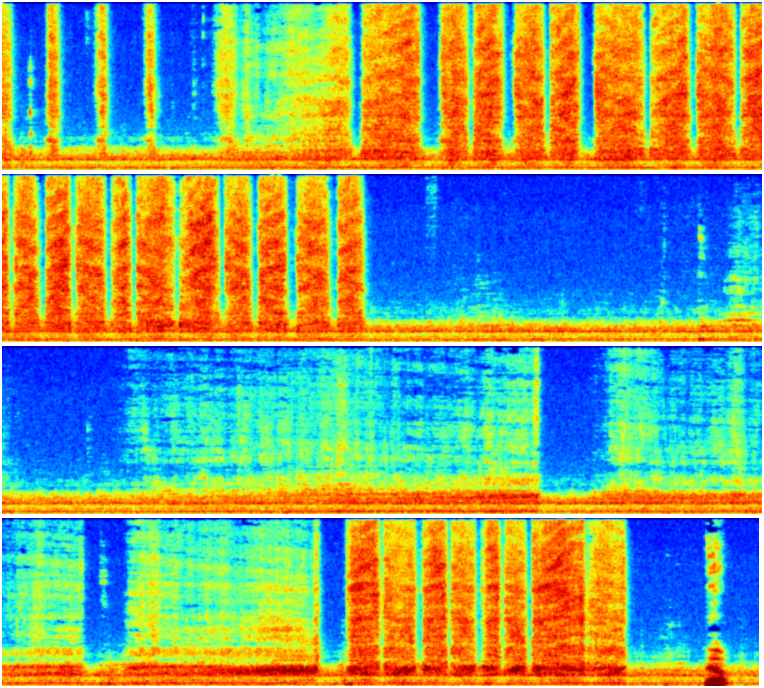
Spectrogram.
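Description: Oil-paint brush rubbing across canvas in quick, repeated back-and-forth strokes, several a second. The strokes go quieter after about eleven seconds and pick up again near the end.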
